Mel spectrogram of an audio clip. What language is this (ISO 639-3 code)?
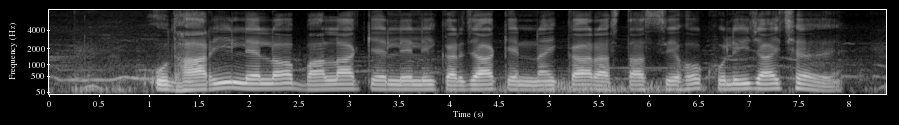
mai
